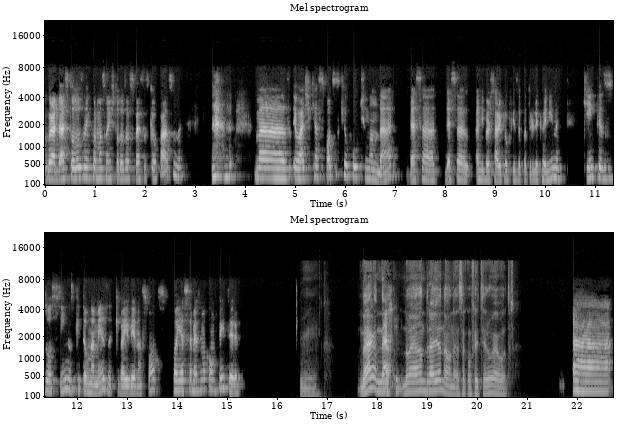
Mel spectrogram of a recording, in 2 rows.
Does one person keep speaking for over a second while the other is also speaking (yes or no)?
no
